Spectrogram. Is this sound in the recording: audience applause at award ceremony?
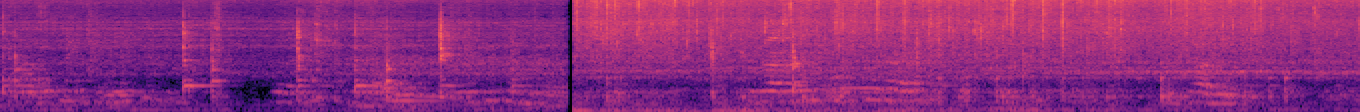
no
